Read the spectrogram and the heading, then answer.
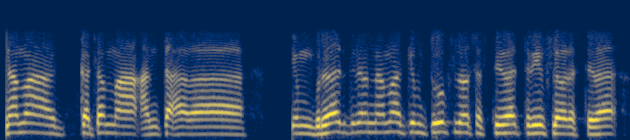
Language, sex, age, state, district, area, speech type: Sanskrit, male, 18-30, Karnataka, Davanagere, rural, conversation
